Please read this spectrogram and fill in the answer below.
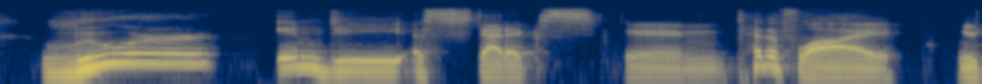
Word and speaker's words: Lueur: So I'll take a stab here, but do come and save me and throw me an arm floaty and pronounce it correctly. Lueur MD Aesthetics in Tenafly, New Jersey.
